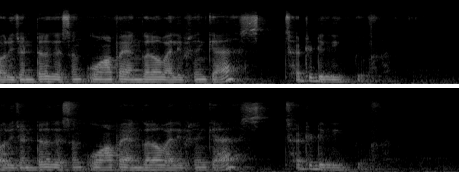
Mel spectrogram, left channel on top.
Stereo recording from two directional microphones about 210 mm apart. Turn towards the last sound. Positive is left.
turn(degrees=50)  # may be behind; listen again after turning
